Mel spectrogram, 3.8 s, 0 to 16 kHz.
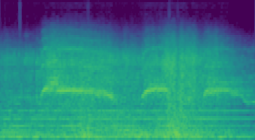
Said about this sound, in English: And the original Scream Queen, Faye Ray, from King Kong way back in 1933.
